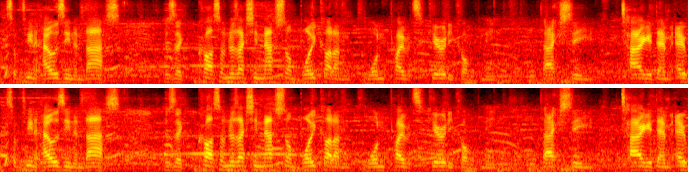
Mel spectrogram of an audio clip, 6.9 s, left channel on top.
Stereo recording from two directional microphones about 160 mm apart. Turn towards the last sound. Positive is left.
turn(degrees=-10)  # may be behind; listen again after turning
